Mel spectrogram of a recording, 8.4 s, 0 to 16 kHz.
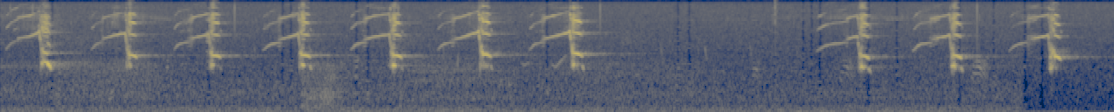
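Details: A greater spotted eagle chick fledging from its nest on a live cam, 11 August 2020, gives sharp, high yelping notes about every half second with a brief pause, over a low steady outdoor rumble.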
